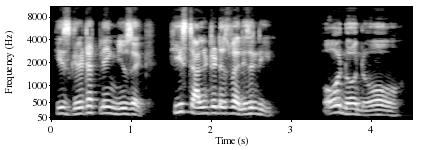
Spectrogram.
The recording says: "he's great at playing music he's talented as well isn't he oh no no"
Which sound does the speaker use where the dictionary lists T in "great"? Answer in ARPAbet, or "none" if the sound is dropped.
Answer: T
